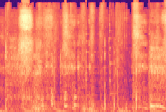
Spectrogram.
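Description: Heavy, gusty breathing blows straight into a close microphone, a steady rushing hiss that swells and fades in uneven bursts, with a faint voice murmuring near the end.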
